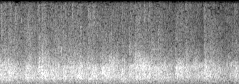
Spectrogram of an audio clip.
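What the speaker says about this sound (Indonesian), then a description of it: "Yang setuju dengan saya berikan tepuk tangan" A congregation at a fasting prayer service gives a round of applause, a soft, even wash of many hands clapping heard from a distance without pauses or voices.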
